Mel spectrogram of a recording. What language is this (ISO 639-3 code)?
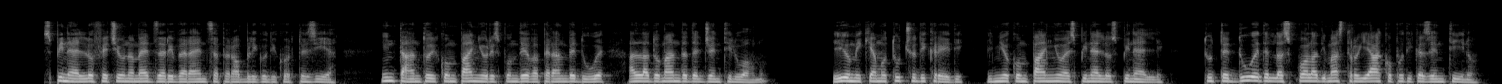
ita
